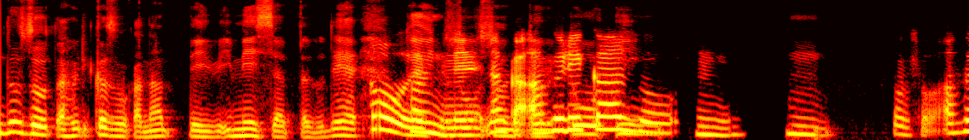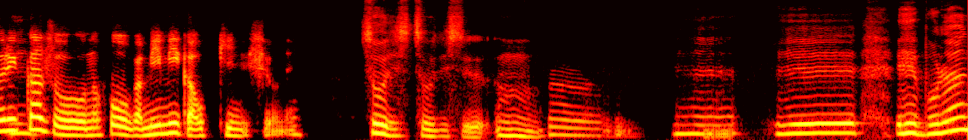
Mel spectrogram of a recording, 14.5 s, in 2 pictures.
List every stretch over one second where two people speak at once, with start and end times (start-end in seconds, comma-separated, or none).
2.8-5.0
